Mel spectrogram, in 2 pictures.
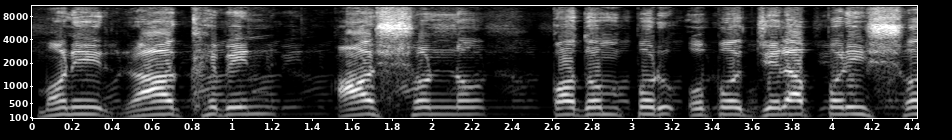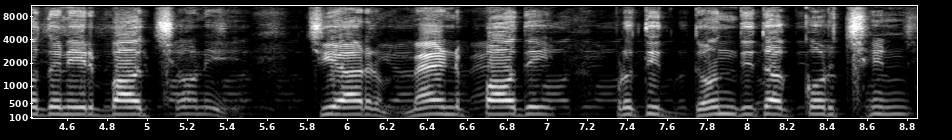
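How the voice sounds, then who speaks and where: Slow, formal male campaign announcer. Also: sits high. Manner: formal, declamatory slogan delivery. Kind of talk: election campaign promo, call and response. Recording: music bed behind the voice.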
